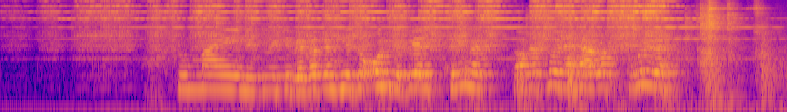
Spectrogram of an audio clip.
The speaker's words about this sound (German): Meine Güte, wer wird denn hier so ungefährlich klingeln? Noch dazu in der Herrgottsfrühe.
